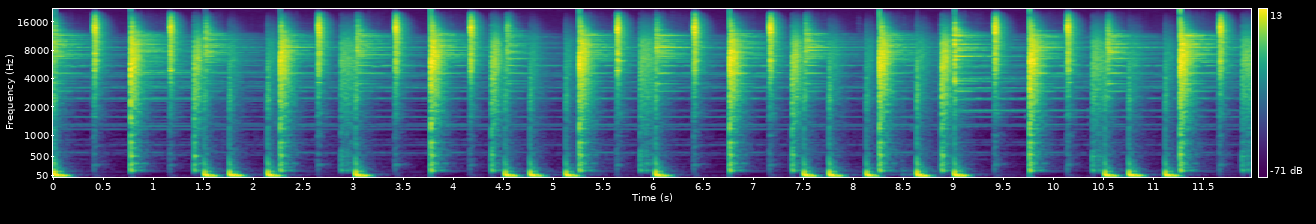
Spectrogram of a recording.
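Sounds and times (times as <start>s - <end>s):
live trip hop acoustic drum loops: 0.8s - 3.2s, 3.8s - 6.2s, 6.8s - 9.2s, 9.8s - 11.9s.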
